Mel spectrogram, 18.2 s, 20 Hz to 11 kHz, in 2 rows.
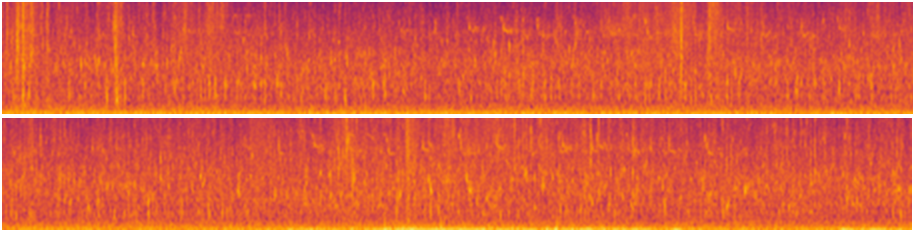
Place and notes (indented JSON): {
  "title": "old river bed, drava, melje, maribor - stream spring poema",
  "date": "2015-03-29 13:01:00",
  "description": "spring waters, brush and stones, flock of fish ... as if they contemplate how to get from the backwaters to the old riverbed",
  "latitude": "46.55",
  "longitude": "15.69",
  "timezone": "Europe/Ljubljana"
}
